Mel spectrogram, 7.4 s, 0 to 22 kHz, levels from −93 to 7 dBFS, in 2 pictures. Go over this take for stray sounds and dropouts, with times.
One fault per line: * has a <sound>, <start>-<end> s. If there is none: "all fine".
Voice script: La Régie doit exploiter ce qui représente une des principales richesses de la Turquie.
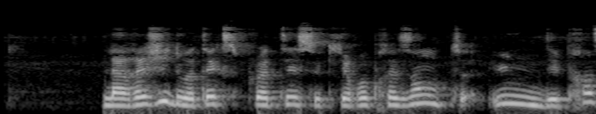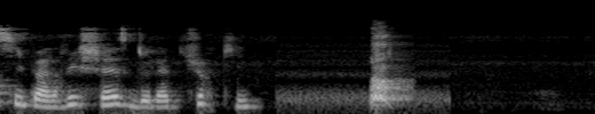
* has a bark, 6.0-6.3 s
